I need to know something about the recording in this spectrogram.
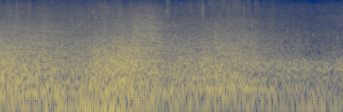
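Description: Flames whoosh and crackle close by.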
